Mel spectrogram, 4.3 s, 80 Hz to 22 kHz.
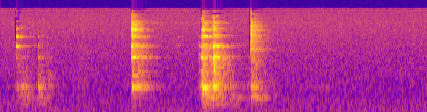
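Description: Sharp metallic clinks at uneven intervals, the loudest about one and two seconds in, from the wrench and socket on the crankshaft bolt as a KA24DET engine on a stand is slowly turned over by hand.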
